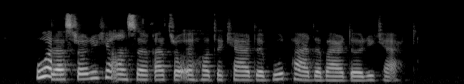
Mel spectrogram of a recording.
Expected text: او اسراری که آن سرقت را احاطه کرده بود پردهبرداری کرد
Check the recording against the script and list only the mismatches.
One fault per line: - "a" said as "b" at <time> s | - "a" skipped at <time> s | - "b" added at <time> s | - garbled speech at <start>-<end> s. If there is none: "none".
none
